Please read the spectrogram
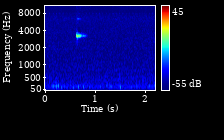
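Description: Faint low background hum and room noise in a pause between words, with one short high-pitched chirp just over half a second in.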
